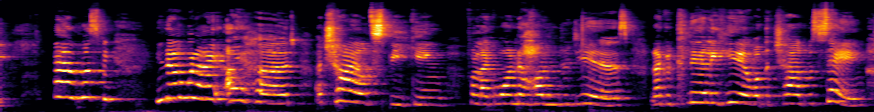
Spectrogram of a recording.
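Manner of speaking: mock the ghost excuse incredulously; mocking squeak. Player mocking the wind excuse in a high slow voice.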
